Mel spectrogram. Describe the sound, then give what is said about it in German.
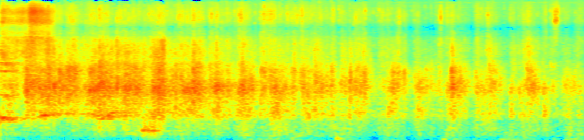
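An audience gives a warm welcome applause for a staff member coming forward for an interview. It claps steadily for several seconds, a dense, even wash of many hands, fairly loud throughout and tapering only slightly toward the end. “Geben ihm einen warmen Applaus, wenn er mehr vorkommt.”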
